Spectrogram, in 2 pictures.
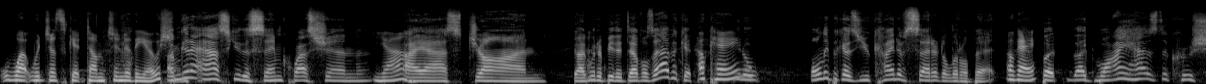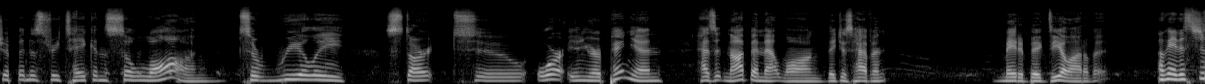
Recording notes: Sustainability at Sea: LIVE from the Cruise Ship Interiors Expo. Had the unique opportunity to podcast LIVE from the event!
